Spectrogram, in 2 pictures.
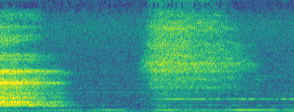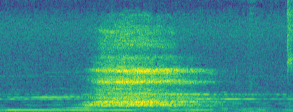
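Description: Two deep, slow breaths held in a yoga pose, long airy exhales a couple of seconds apart, close and soft over a faint steady hum, with no talk.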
